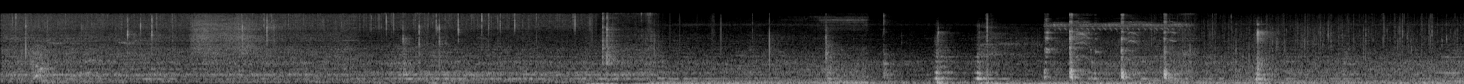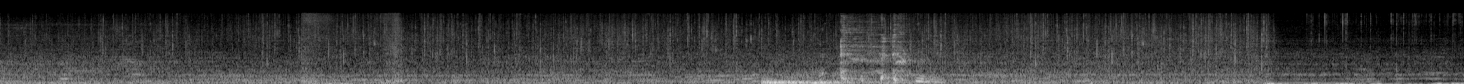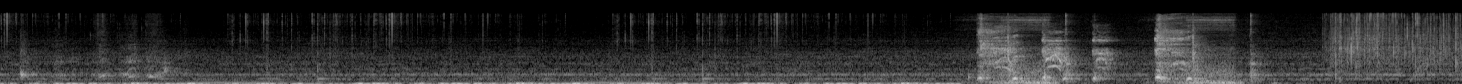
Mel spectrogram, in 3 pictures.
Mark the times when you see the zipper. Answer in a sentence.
You can hear the zipper from 0.1 to 1.1 s, from 17.6 to 18.7 s and from 29.4 to 31.2 s.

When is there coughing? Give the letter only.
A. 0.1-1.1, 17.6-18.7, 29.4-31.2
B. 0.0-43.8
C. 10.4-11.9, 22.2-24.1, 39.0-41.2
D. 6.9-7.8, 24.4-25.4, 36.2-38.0
C.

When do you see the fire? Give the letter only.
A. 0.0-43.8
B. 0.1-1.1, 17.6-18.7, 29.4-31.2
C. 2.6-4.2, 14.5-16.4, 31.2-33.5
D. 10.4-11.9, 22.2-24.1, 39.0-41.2
A.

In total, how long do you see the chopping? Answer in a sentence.
You can't hear the chopping here.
